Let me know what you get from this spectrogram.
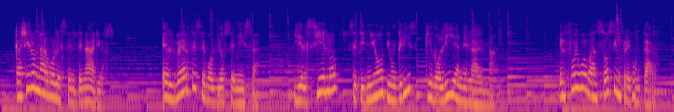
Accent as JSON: {"language": "Spanish", "region": "Patagonia", "country": "Argentina", "said": "soy de la Patagonia y soy escritora."}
